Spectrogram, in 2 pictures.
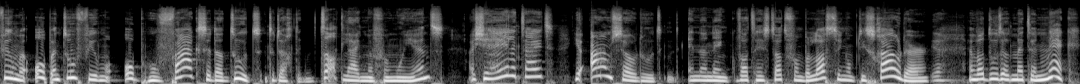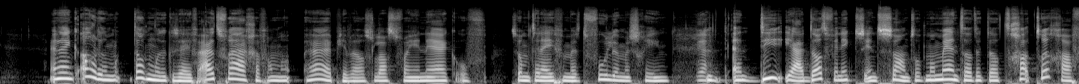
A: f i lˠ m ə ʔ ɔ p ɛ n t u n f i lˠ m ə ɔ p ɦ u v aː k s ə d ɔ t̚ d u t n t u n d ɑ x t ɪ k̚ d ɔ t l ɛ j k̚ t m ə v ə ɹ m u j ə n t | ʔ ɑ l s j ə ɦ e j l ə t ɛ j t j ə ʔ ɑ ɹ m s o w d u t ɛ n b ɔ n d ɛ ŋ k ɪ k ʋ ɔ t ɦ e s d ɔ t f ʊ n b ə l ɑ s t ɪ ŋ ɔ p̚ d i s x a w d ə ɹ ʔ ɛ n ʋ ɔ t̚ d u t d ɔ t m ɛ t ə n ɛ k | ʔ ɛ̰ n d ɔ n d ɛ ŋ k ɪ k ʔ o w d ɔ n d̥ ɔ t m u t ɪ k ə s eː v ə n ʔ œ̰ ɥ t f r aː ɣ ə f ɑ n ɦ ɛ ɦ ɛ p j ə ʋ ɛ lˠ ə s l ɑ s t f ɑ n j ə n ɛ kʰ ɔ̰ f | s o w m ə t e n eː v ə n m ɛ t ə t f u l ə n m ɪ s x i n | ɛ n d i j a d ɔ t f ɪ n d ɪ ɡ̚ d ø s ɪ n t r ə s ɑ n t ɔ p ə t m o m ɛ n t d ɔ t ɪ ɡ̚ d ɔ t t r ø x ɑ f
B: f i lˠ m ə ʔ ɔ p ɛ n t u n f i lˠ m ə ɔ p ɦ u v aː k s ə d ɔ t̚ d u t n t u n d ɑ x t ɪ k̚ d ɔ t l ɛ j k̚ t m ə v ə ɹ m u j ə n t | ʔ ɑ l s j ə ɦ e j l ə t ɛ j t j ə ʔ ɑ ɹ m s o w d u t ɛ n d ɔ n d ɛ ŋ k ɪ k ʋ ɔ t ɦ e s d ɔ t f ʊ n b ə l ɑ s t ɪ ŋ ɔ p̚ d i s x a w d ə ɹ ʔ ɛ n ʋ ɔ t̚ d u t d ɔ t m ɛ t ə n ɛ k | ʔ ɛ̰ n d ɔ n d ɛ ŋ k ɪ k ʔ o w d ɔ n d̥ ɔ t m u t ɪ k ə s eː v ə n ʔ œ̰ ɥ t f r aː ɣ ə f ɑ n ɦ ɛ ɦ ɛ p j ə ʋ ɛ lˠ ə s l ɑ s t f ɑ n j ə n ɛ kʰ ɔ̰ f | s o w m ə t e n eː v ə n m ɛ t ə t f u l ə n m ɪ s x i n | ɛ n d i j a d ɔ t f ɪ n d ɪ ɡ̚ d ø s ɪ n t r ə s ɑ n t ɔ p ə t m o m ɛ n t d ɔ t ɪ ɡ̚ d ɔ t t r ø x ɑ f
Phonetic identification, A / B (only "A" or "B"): B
